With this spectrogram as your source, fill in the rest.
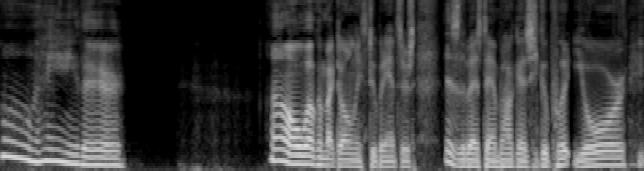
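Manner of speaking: haunting, spooky ghost voice. Opening the podcast with a joking intro line: ghostly voice. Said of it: "it's ghostly".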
